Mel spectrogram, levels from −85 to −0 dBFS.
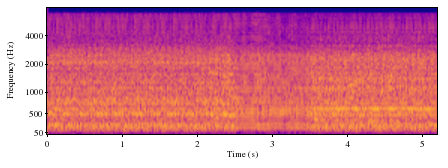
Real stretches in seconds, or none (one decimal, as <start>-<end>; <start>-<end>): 0.0-2.5; 3.5-5.2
